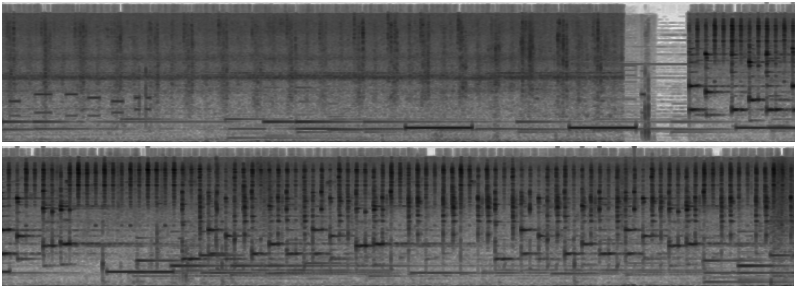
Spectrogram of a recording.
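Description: Electronic telephone tones during a call, a long run of stepped, beeping melodic notes that is loud and continuous, with a brief cut near the middle before the pattern resumes.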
